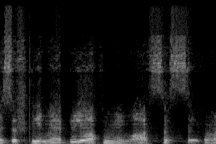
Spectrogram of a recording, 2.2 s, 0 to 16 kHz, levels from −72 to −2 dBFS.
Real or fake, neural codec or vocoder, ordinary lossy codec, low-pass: fake; codec, 44.1 kHz, 0.9 kbps, DAC; Opus, 24 kbps; 14.4 kHz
